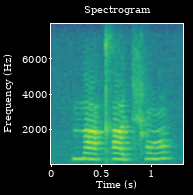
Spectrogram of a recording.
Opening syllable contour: low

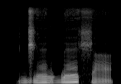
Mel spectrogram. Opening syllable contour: low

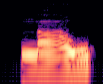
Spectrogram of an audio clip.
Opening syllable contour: rising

